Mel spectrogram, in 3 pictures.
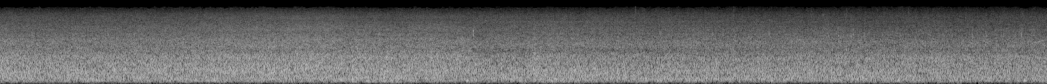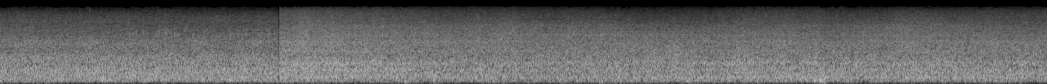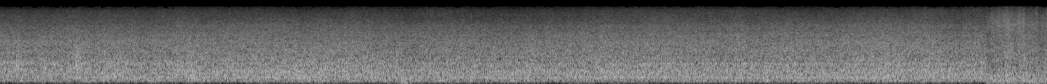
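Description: Heavy hurricane rain and wind, a steady dense rush of noise with no breaks; its tone shifts slightly about thirteen seconds in.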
